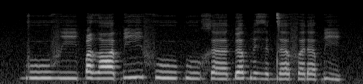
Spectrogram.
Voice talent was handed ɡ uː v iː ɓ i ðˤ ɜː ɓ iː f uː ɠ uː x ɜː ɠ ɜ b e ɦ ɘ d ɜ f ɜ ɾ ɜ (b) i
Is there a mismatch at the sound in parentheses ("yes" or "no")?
yes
